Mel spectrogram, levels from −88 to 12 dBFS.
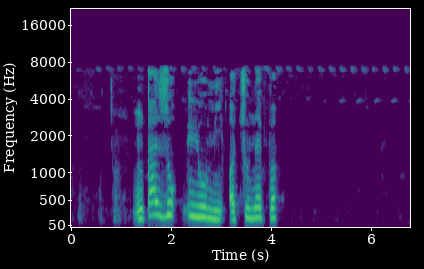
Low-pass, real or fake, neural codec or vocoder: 7.2 kHz; real; none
